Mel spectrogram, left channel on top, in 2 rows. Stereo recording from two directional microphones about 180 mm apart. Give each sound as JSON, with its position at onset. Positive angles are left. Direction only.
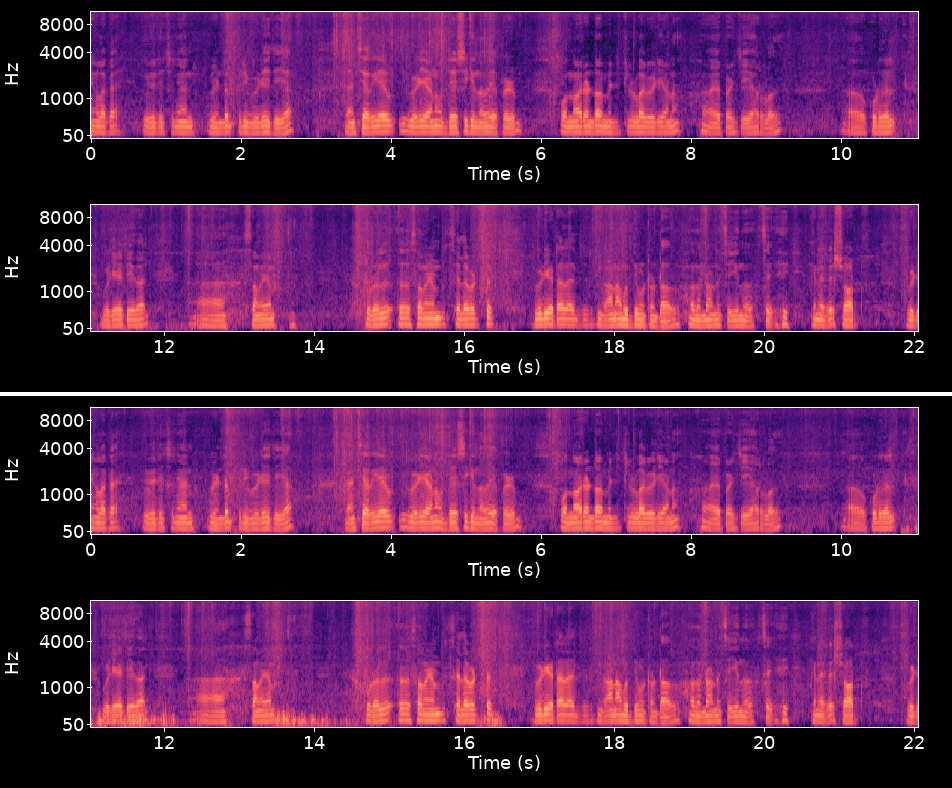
{"t": 0.0, "sound": "speech", "side_deg": 20}
{"t": 6.0, "sound": "speech", "side_deg": 15}
{"t": 14.8, "sound": "speech", "side_deg": 40}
